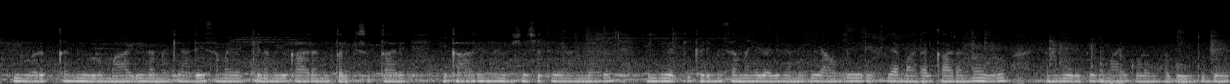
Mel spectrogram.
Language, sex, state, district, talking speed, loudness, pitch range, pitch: Kannada, male, Karnataka, Shimoga, 145 wpm, -25 LUFS, 140-150 Hz, 145 Hz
